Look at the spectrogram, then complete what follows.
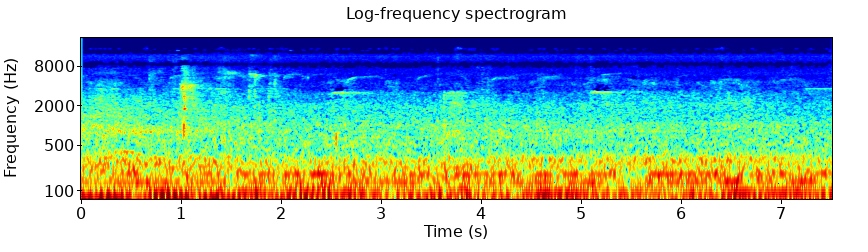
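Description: Urban outdoor ambience: a steady low rumble of distant road traffic, with faint bird chirps scattered throughout and a single light click about a second in.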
